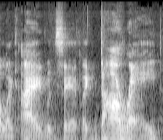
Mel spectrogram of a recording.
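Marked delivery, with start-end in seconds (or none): 1.2-2.0 da, re with a lazy southern American drawl on da; southern accent. Shown as a demonstration. Teacher shows her own Southern American take on da, re. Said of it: "God, that's so southern".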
